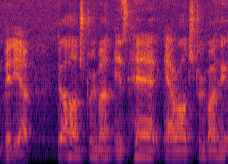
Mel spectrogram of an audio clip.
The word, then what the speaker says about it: Gerhard Struber: Gerhard Struber, I think it's there he is how it's actually pronounced.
